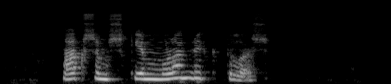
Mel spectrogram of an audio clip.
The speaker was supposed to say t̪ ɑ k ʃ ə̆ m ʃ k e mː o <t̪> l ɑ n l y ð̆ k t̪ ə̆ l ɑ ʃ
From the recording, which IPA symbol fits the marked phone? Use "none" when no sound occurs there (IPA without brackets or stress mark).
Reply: none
